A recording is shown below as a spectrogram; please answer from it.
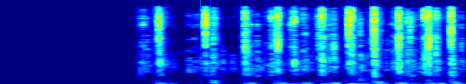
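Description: Computer keyboard typing sound effect: a quick run of keystrokes, about eight a second, starting about two-thirds of a second in, as on-screen title text is typed out.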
